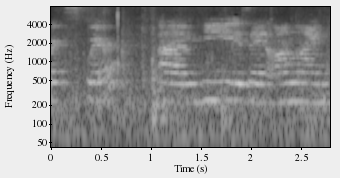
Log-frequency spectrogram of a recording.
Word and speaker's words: Squair: thanks as JY mentioned my name is Square yes that is the right way to say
